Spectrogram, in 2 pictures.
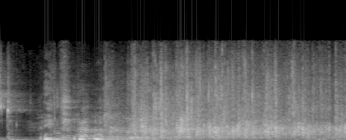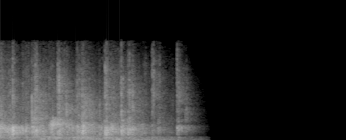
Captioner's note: everyone laughing; attendees applauding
